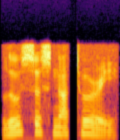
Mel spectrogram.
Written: lusus naturae

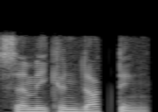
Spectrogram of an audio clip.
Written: semiconducting

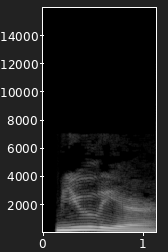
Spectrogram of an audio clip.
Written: mulier

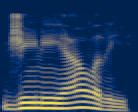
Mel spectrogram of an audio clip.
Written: geniality

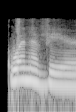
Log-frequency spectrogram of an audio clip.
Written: Guenevere

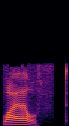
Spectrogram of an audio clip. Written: whilst

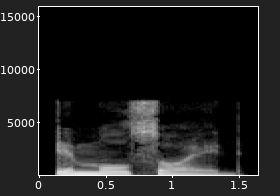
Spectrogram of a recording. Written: emulsoidal

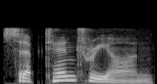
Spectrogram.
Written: septentrion

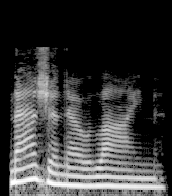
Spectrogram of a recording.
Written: Maginot Line

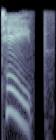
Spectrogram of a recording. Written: tape

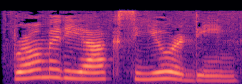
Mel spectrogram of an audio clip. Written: bromodeoxyuridine

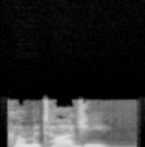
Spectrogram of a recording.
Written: komitadji

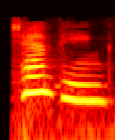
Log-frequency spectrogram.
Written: tamping

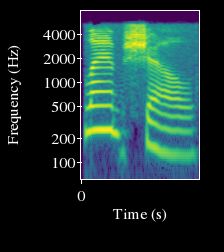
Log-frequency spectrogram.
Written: lampshell

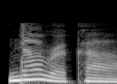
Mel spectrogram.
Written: naraka

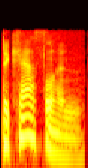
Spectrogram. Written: decathlon

